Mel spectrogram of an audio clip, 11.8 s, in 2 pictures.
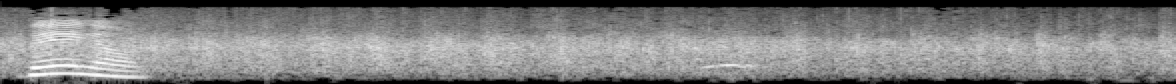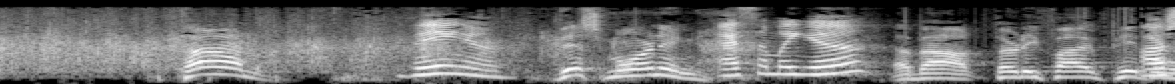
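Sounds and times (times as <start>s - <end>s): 
audience applause: 0.0s - 9.4s
speech: 0.1s - 0.8s, 6.8s - 11.7s.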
